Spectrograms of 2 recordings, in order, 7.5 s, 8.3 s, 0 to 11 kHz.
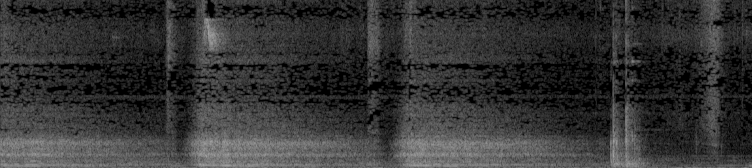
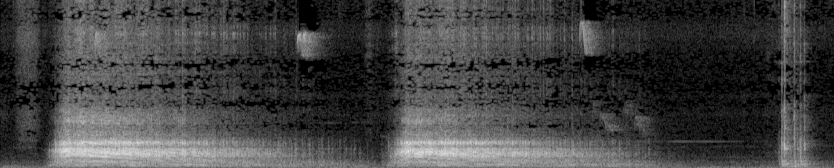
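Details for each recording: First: Honda Vario 125 LED New scooter CVT after repair: hand-spun rear wheel whirrs smoothly and quietly, no grinding; the harsh grinding that rose with speed came from the rear pulley bearing, now fixed. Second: Honda Vario 125 LED New scooter CVT, rear wheel hand-spun with rear pulley fitted after gearbox checked smooth without it: rough gritty grinding rising with spin, worse at higher speed; noise traced to rear pulley, likely worn inner bearing.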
